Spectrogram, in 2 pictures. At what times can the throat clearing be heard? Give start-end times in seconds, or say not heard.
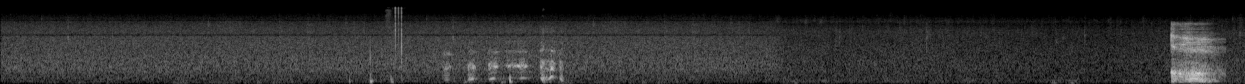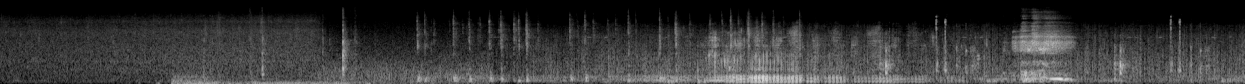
3.7-5.7, 11.7-12.2, 22.4-23.2.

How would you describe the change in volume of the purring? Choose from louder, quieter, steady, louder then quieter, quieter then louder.
louder then quieter.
